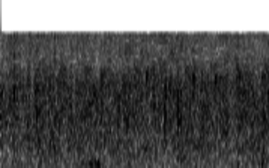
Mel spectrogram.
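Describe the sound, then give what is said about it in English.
Applause from an audience greeting a guest speaker: a dense, even wash of clapping that holds steady from start to end, with no voices over it. “So please give a round of applause to our guest, Michael von Berg,”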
